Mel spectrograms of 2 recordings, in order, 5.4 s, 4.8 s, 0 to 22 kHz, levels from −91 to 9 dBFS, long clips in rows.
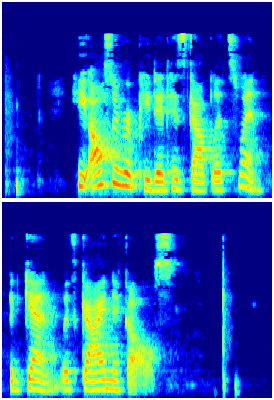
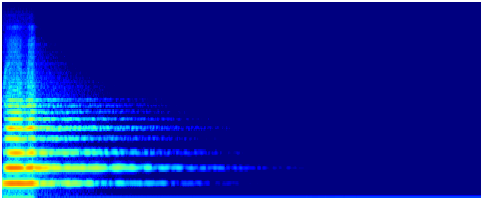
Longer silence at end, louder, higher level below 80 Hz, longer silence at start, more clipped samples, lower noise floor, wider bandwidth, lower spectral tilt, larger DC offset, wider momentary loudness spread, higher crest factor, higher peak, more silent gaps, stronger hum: second, 0.45 s vs 3.6 s; about the same, -19 LUFS vs -18 LUFS; about the same, -70 dBFS vs -74 dBFS; first, 0.7 s vs 0 s; neither; second, -61 dBFS vs under -90 dBFS; first, 12 kHz vs 9.4 kHz; about the same, -3.5 dB/octave vs -4.5 dB/octave; neither; second, 17 LU vs 25 LU; about the same, 18 dB vs 20 dB; about the same, -2 dBFS vs -4 dBFS; neither; neither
